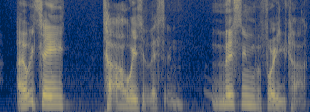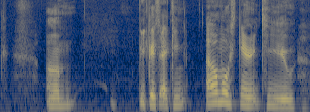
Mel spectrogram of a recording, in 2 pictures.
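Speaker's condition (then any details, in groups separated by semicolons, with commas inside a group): Quadriplegic cerebral palsy; affects speech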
